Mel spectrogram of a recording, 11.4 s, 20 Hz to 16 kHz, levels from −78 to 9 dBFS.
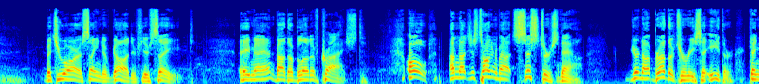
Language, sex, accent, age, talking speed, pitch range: English, male, American, 50-69, 160 wpm, 140-200 Hz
